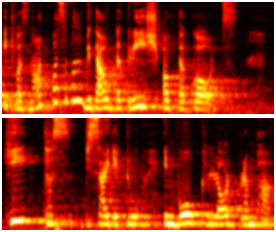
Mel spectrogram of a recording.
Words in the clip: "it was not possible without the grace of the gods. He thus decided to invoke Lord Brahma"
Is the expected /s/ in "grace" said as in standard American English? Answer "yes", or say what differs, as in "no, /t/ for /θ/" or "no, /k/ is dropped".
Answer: no, /ʃ/ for /s/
